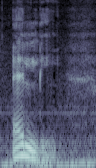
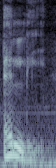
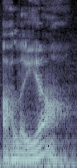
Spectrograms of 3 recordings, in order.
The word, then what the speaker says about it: Eli: What actually appears in Matthew's text is eta, lambda, iota, which conveys the pronunciation eli. What this shows is that we have an ancient text taking the position that the word is actually pronounced Eli.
